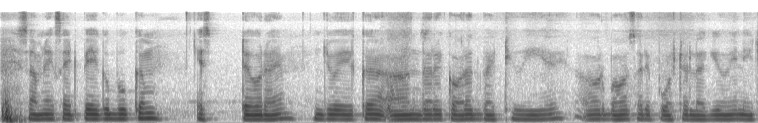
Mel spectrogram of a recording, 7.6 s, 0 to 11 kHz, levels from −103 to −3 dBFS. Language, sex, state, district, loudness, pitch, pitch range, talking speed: Hindi, male, West Bengal, Kolkata, -36 LUFS, 120 Hz, 115-125 Hz, 165 wpm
